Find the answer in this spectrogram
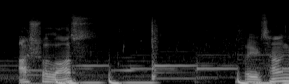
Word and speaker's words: axolotl: to read in fact the way you pronounce axolotl in nahuatl is like ashwalos put your tongue right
